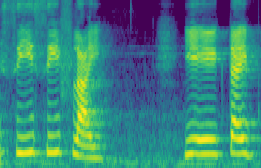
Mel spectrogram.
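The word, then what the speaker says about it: tsetse: vector क्या होता है सी सी फ्लाई होता है इसके अंदर टी है वो साइलेंट होता है फिर इसका थर्ड टाइप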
